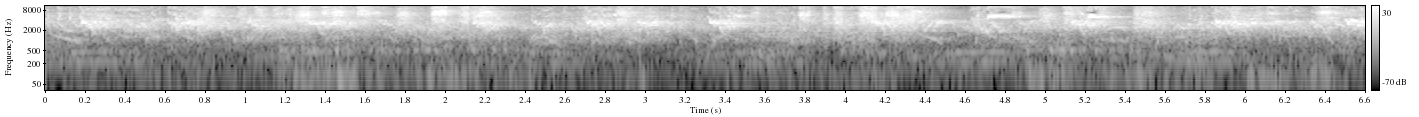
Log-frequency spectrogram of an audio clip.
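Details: Budgie chirping: loud, dense twittering of scratchy notes and clipped squeaks, with a thin whistled note near four and a half seconds. The stream barely pauses.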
